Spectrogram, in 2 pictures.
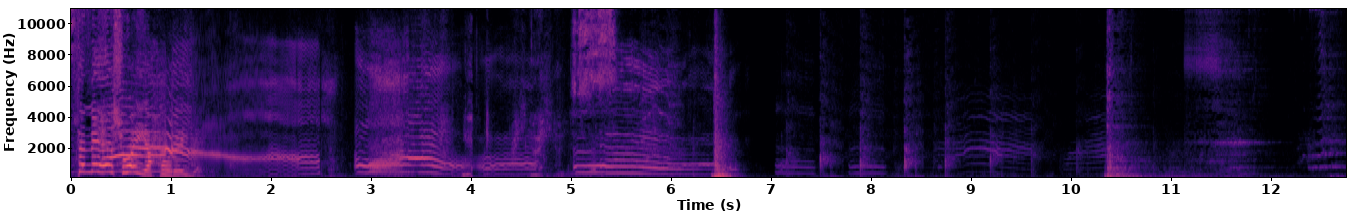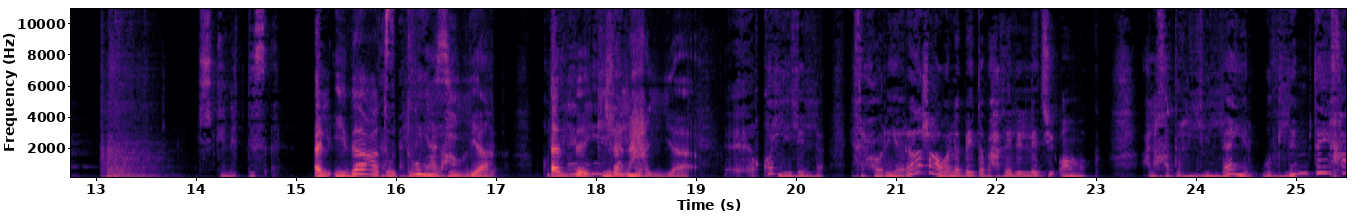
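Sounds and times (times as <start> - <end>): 
baby girl crying: 0.0 - 13.0
speech: 0.2 - 1.4, 15.2 - 19.1, 19.7 - 25.4.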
